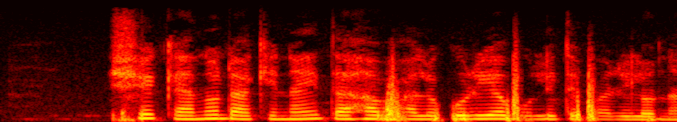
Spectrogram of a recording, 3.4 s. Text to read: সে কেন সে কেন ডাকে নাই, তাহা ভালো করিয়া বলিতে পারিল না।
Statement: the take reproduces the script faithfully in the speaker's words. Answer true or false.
false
